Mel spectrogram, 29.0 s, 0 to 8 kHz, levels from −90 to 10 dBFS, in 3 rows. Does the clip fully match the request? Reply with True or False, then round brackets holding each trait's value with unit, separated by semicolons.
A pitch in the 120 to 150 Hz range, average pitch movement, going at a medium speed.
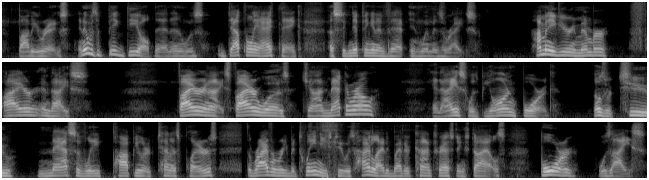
False (140 Hz; 4.4 semitones; 130 wpm)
